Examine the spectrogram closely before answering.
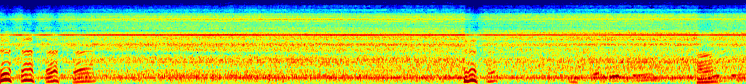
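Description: A small electric pump whirs steadily as it blows air into a mattress.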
